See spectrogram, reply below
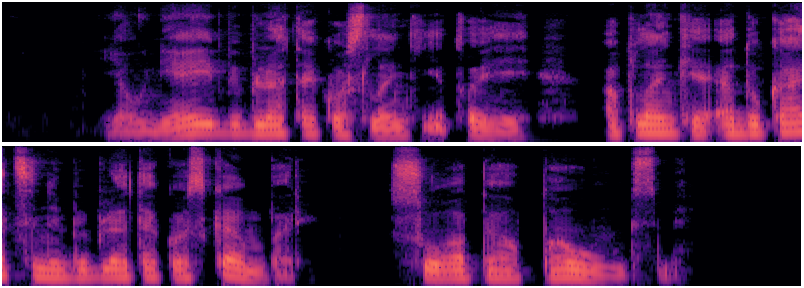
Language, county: Lithuanian, Šiauliai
